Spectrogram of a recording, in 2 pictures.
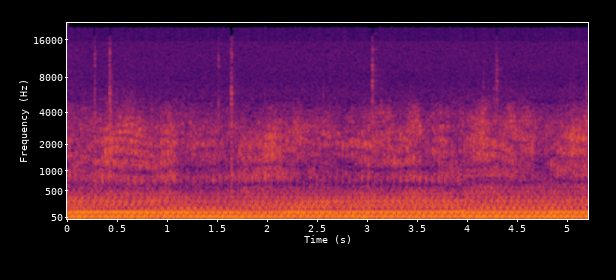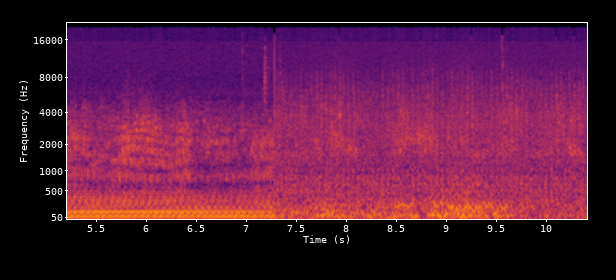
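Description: A WWI biplane engine in the Red Baron 3D flight game drones loud and steady with a propeller hum, then cuts out abruptly near the end, leaving rougher, uneven low rumbling.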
